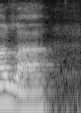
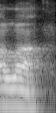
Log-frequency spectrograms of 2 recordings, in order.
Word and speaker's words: Allah: A E I repeat whenever a e or CRA come before Allah the sound becomes flat on Allah another example we don't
